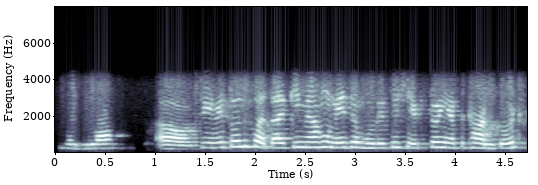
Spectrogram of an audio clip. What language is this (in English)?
Punjabi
